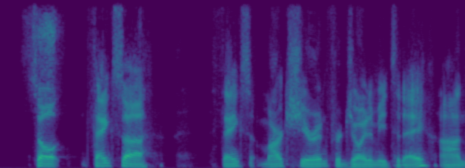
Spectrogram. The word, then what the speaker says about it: Scheeren: how you say it shira sheeran all right just like ed sheeran i was just gonna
